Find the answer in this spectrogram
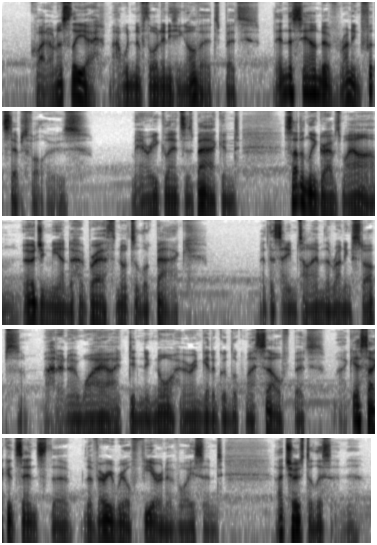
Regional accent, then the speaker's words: India; The thing is, too, is that I'm from India, of all places.

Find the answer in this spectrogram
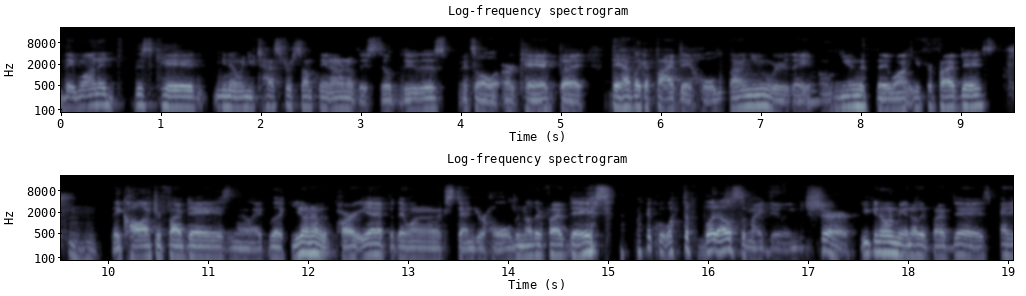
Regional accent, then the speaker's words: Evanston, Illinois, United States; I grew up in Evanston, which is where Northwestern is.

